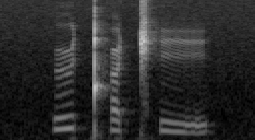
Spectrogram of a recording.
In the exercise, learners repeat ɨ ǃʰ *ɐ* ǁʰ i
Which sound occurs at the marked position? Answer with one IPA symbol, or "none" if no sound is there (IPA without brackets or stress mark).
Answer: ɐ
